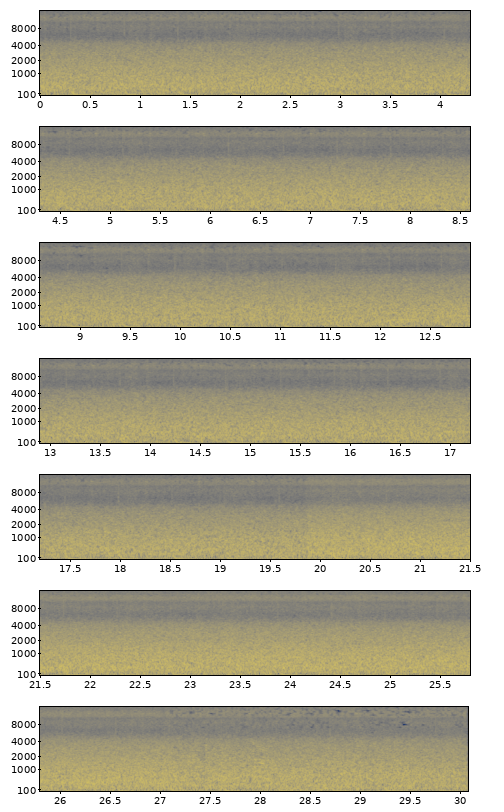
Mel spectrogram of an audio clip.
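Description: Steady, loud rushing roar of a tall waterfall in full spate, its water flowing very hard. It gets a little louder about two thirds of the way in.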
